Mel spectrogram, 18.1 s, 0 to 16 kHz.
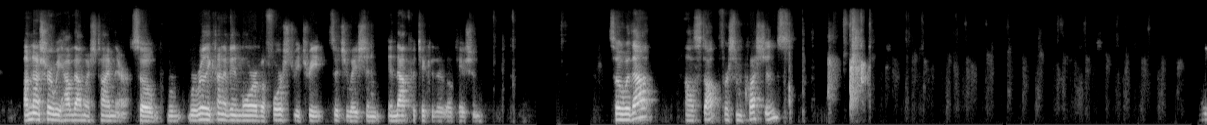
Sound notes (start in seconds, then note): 12.4 applause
